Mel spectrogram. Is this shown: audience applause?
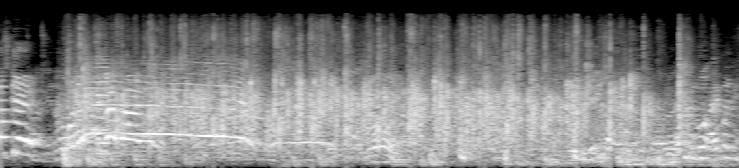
yes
